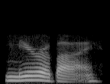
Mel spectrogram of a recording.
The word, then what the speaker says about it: Mirabai: Oh, Mirabai. Mirabai.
